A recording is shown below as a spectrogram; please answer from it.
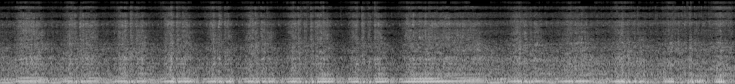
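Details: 1966 Jeep CJ5 farm-auction project started on the key for road prep, not warmed up yet: an even, deep engine rumble holding a steady beat with no knocks or misses; running smoothly.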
